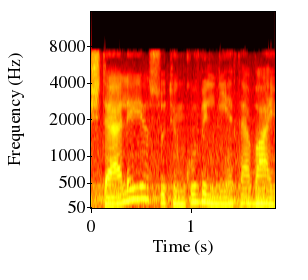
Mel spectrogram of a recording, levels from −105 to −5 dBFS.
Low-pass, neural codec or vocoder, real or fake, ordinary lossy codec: 7.2 kHz; none; real; AAC, 96 kbps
